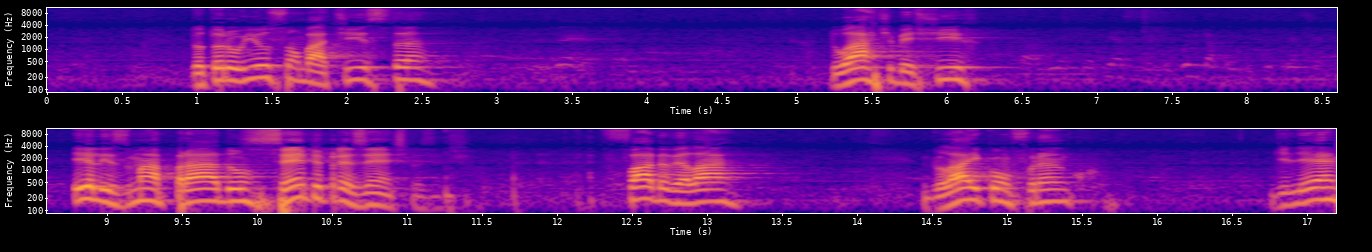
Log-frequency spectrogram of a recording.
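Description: A young man speaks calmly into a microphone in short phrases with pauses.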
